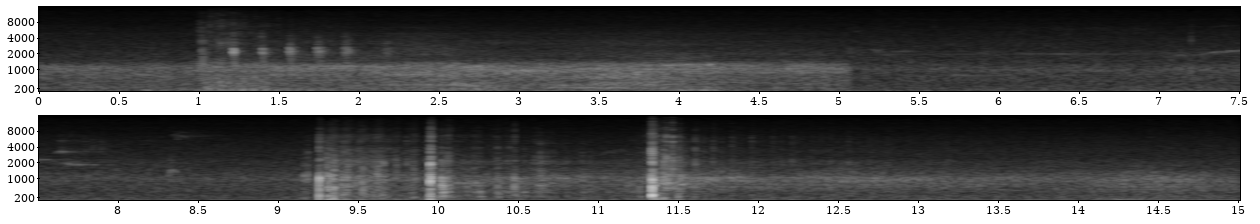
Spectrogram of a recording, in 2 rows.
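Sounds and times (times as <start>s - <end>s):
faint bird chirps: 5.1s - 8.6s.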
